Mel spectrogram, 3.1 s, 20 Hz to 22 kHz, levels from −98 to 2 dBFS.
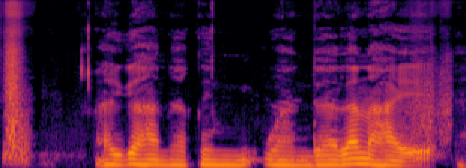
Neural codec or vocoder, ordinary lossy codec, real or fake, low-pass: none; none; real; none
